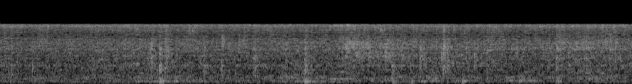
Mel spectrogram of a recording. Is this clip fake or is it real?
real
